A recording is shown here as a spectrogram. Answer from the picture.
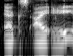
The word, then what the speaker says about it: Xia: So the kingdom is it's spelled XIA in the romanization, and it's pronounced Xia.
